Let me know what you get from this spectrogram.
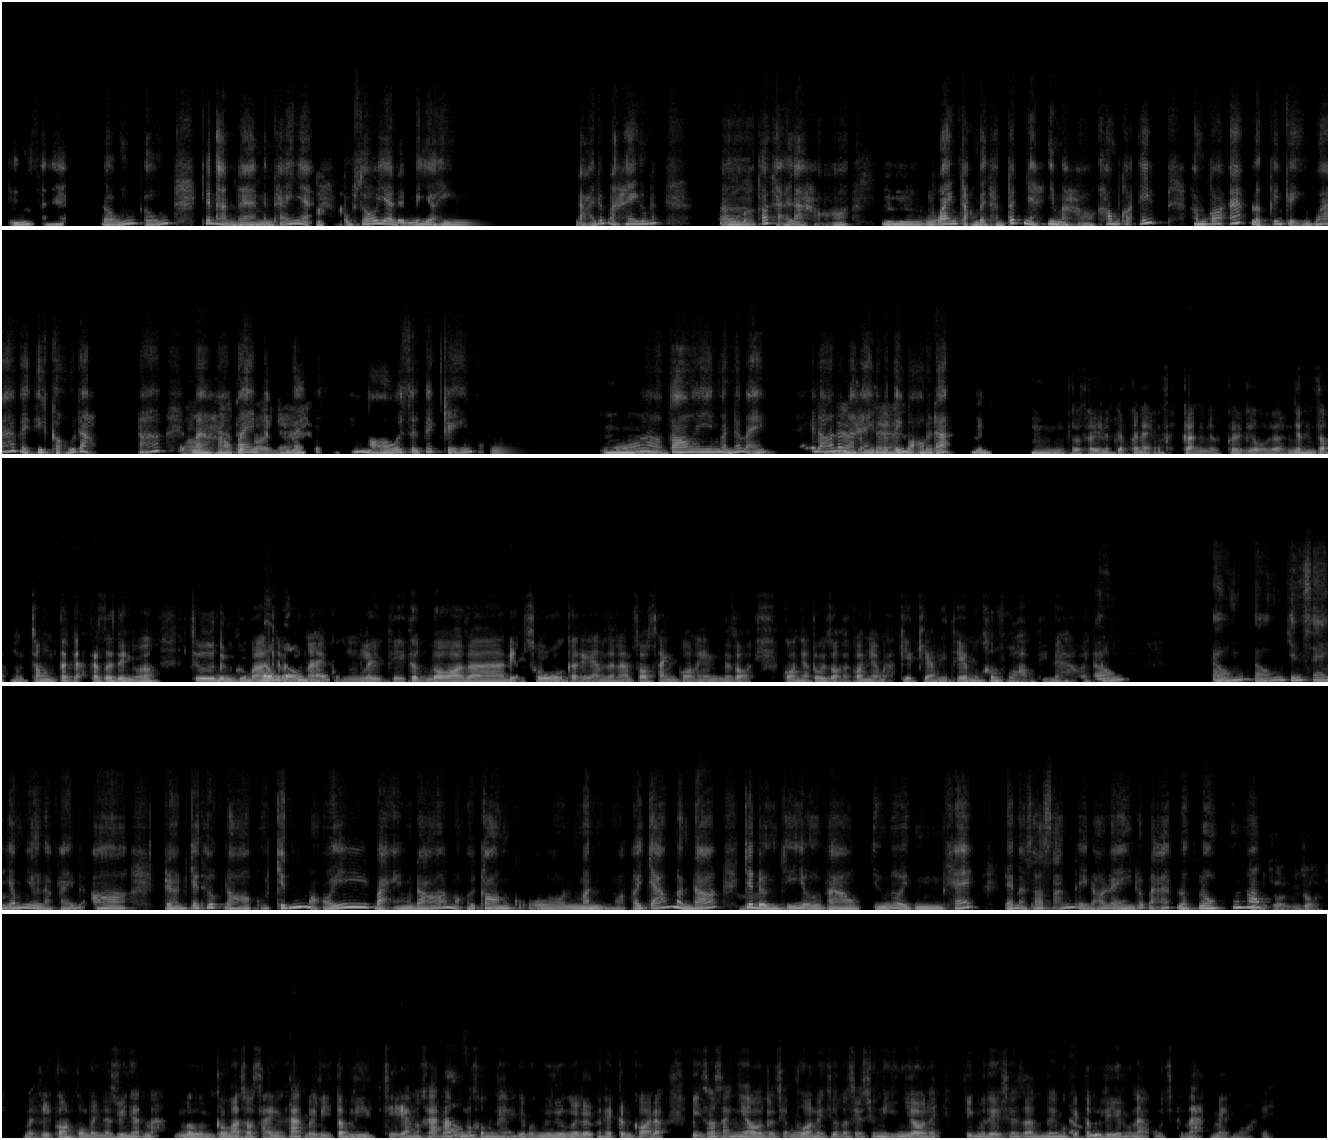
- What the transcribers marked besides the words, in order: distorted speech; other noise; unintelligible speech; mechanical hum; static; unintelligible speech; tapping; unintelligible speech; other background noise; unintelligible speech
- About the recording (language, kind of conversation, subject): Vietnamese, unstructured, Bạn nghĩ gì về áp lực thi cử trong trường học?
